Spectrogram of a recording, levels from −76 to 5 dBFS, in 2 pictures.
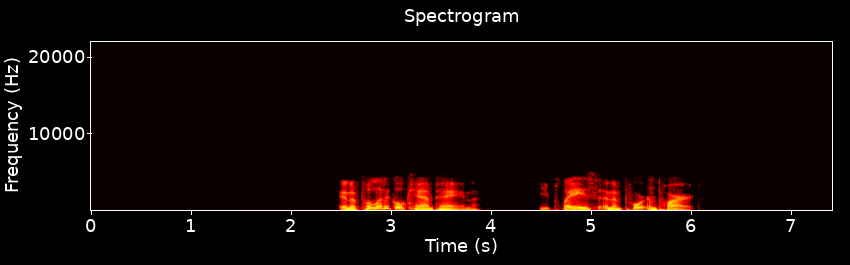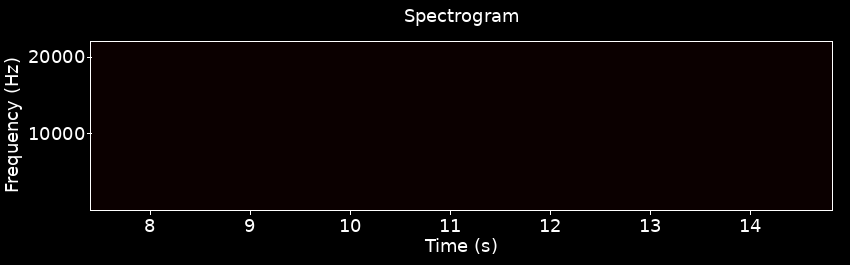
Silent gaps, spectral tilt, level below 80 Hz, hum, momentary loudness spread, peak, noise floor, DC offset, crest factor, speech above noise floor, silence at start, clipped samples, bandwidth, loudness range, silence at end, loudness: none; -11 dB/octave; -46 dBFS; none; 16 LU; -8 dBFS; -85 dBFS; under 0.1%; 20 dB; 64 dB; 2.45 s; under 0.1%; 4.9 kHz; 6 LU; 8.85 s; -22 LUFS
